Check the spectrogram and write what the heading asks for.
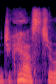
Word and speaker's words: Jacasta: You said Jacaster right, but Newnam is the...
